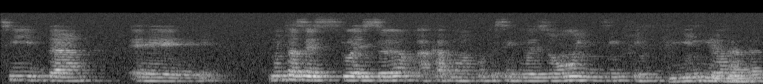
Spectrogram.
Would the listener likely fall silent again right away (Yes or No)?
No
